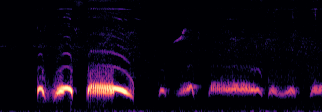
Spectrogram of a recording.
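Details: Decoy spotted dove: two loud hoots, the second long and sliding down, followed by a string of soft, low, wavering coos.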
